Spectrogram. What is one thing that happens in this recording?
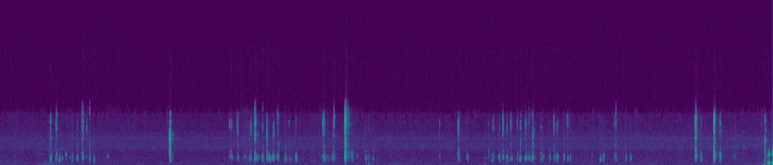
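Keys on a keyboard click in short bursts of typing.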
